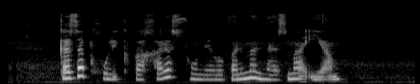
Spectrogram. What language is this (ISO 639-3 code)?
kat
